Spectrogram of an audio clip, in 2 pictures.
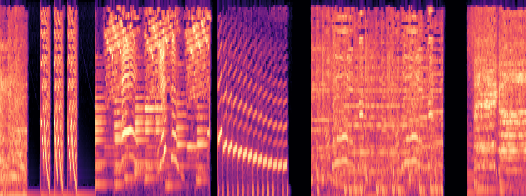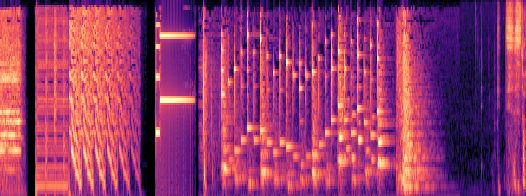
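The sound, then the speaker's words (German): A rapid-fire montage of retro video game sound effects: buzzy electronic bleeps, rising and falling pitch sweeps, short chiptune jingles and a sustained tone, loud and separated by brief pauses. “Wenn ihr in diesen Zeiten gedaddelt habt, dann erkennt ihr die meisten Sounds, die jetzt kommen.”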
